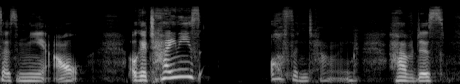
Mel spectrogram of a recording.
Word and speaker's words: 淼: If you don't know, it's pronounced as miǎo.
